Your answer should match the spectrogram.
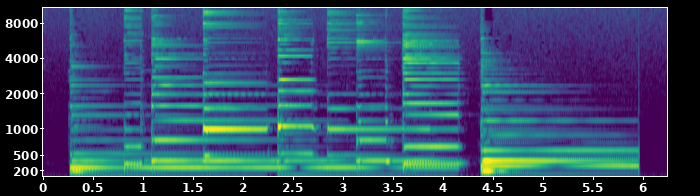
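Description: Steel-string acoustic guitar with a capo, fingerpicked: a riff of plucked notes over held bass notes. After a brief gap about four seconds in, a louder chord is struck and left ringing until it cuts off suddenly just before the end.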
